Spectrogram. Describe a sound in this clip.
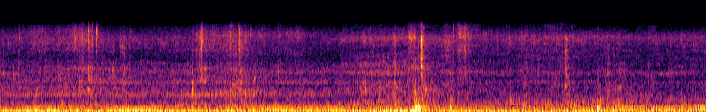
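An off-road truck engine rumbles and revs as it climbs over rocks.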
